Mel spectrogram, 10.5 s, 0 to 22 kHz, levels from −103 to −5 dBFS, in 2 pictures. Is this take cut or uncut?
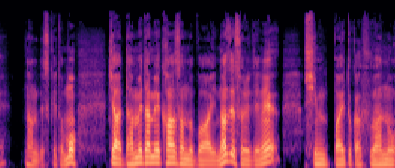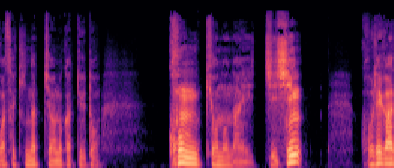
uncut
